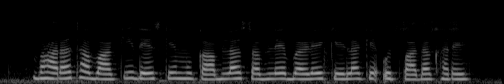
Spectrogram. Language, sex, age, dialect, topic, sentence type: Chhattisgarhi, female, 25-30, Western/Budati/Khatahi, agriculture, statement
